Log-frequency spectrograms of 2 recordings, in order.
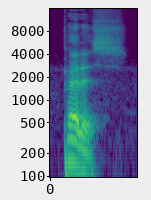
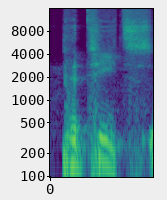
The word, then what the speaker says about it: Pettis: well Pettis yeah you said it right the second time I was saying petites sorry go ahead you said and then you said Pettis and I was like no the second one's right no you're good just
